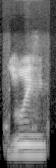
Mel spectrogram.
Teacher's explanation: za tebal, keluar lidah. Tebal.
